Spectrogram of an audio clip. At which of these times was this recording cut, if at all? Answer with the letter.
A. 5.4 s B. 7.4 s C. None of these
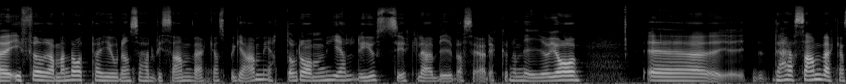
B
